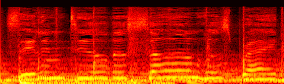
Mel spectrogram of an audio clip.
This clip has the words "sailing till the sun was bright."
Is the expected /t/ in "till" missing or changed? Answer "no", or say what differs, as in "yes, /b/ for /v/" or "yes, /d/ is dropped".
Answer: no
